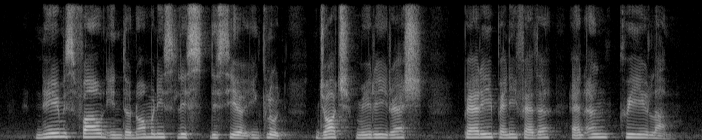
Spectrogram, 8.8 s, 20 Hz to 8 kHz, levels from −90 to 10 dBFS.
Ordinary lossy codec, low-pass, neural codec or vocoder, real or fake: none; none; none; real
